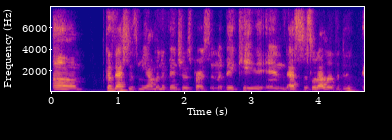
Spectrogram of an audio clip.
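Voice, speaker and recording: Speaking quickly with an American accent, a man with a fairly high voice keeps a monotone, flat intonation. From Brooklyn, New York, then Charlotte, North Carolina. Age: 20s. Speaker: gospel singer. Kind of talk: interview. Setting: live online show. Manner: fast at times.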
